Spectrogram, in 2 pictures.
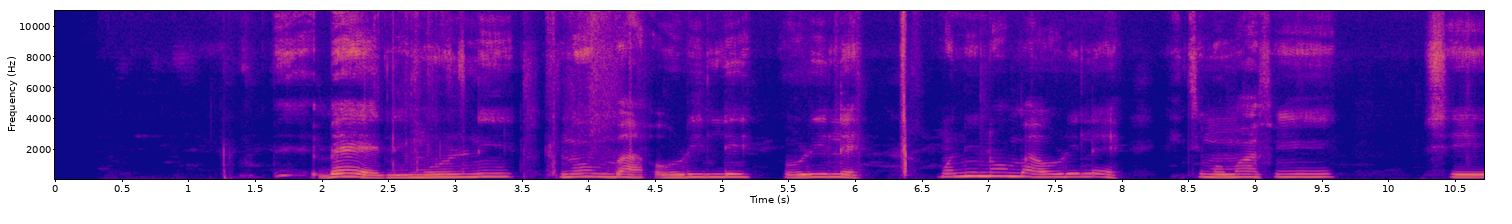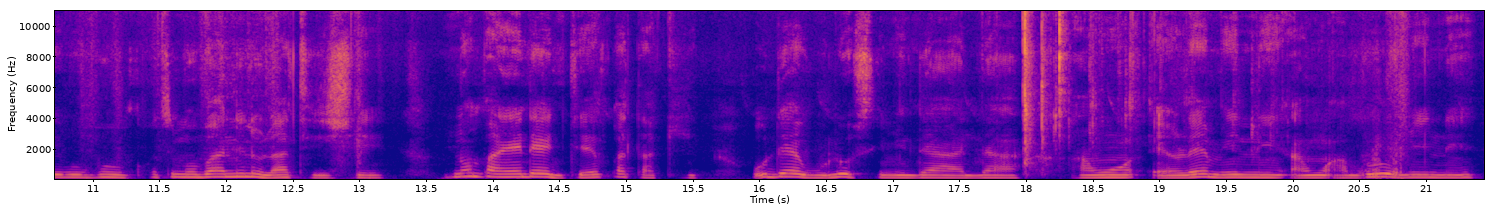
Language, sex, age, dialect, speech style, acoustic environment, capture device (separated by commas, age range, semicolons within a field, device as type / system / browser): Yoruba, male, 18-24, Nigeria - Lagos Yoruba, relaxed; focused; happy, people talking; nature, mobile / Linux / Chrome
